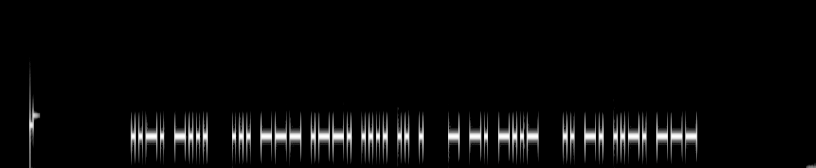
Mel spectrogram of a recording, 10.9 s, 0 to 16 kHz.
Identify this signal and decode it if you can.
Morse code, heard as a keyed tone, about 25 wpm, 700 Hz. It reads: FB SOPHIE TNX INFO
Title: Practice QSO - Exchange 3 - More Info - 25wpm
